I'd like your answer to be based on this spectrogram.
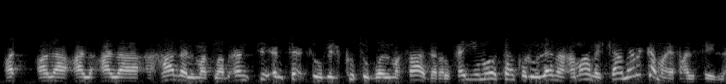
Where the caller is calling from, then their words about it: Baghdad, Baghdad Governorate, Iraq; من بغداد.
